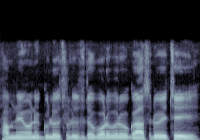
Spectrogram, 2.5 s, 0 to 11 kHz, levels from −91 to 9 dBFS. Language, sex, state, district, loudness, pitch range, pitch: Bengali, male, West Bengal, Alipurduar, -16 LUFS, 120-130 Hz, 125 Hz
